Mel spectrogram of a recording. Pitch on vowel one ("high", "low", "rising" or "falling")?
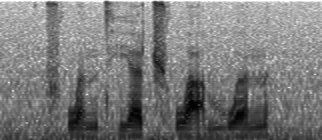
rising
